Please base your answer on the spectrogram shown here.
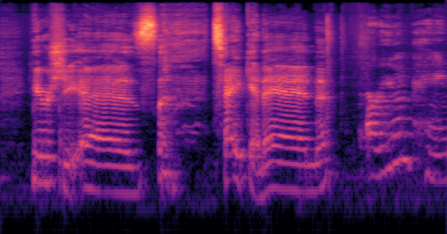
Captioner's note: laughs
